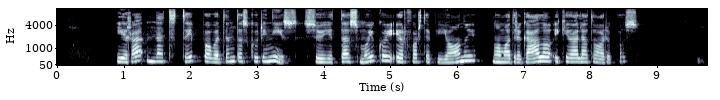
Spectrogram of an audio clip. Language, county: Lithuanian, Vilnius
